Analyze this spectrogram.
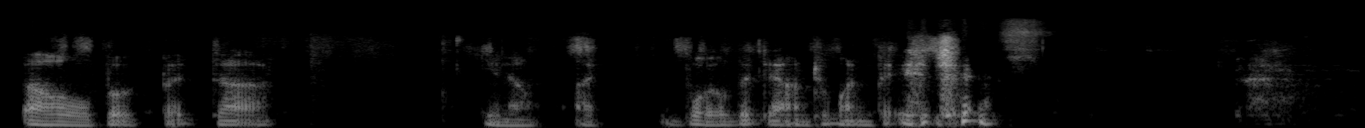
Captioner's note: laughs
